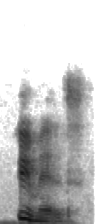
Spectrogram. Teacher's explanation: was emails emails not emails but emails first syllable emails right the stress is not on the second syllable in emails it's on the first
